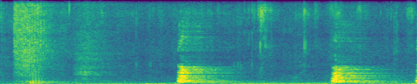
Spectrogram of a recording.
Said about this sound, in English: Yeah, speaking of loud, why don't you turn down that dog of yours? All it does is bark all day at nothing.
